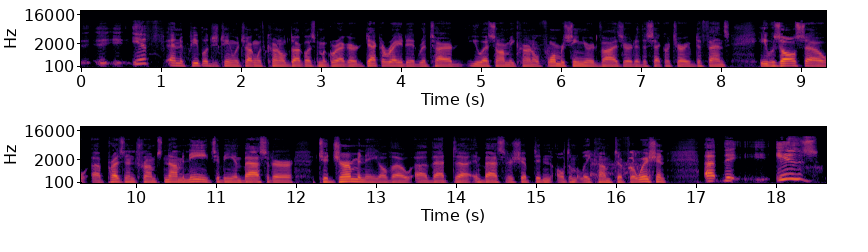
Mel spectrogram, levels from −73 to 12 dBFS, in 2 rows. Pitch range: 130-175 Hz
